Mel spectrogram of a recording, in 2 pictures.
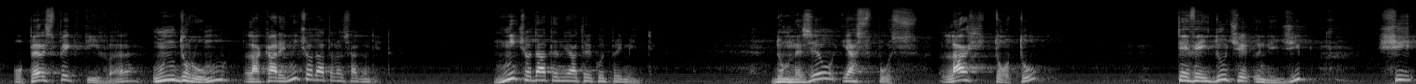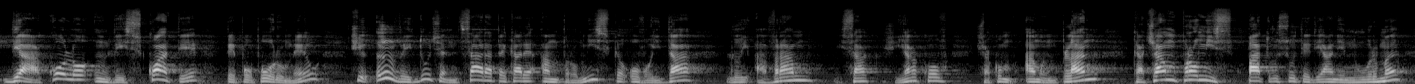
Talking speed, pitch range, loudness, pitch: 145 wpm, 120-195 Hz, -26 LUFS, 150 Hz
